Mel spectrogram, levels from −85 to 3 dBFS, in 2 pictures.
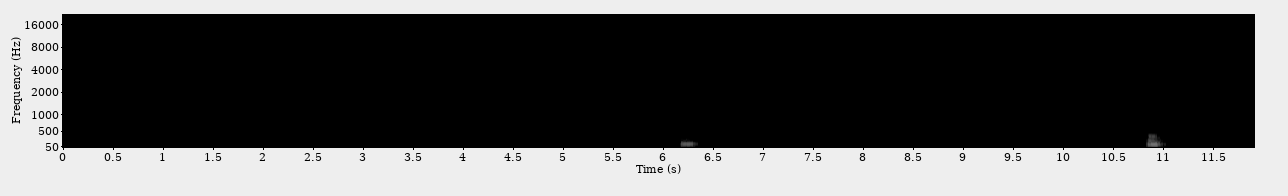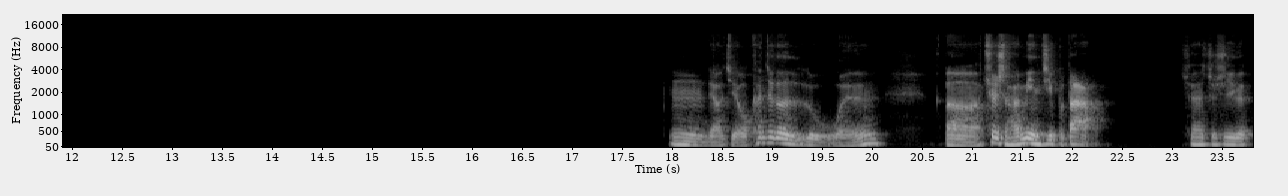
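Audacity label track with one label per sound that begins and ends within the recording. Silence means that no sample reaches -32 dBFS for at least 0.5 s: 18.000000	20.040000	sound
20.740000	22.180000	sound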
